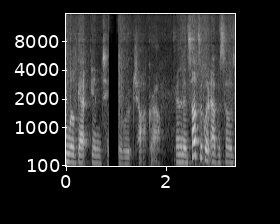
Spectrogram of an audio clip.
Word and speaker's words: chakra: wrong way anymore, as chakras, with a sh sound like this, but it's actually a hard ch sound to correctly pronounce it.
